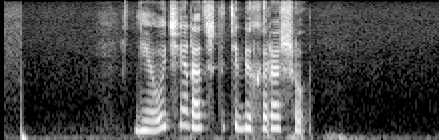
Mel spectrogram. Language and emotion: Russian, positive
